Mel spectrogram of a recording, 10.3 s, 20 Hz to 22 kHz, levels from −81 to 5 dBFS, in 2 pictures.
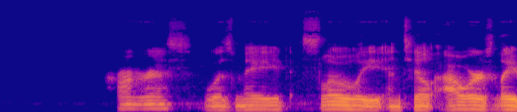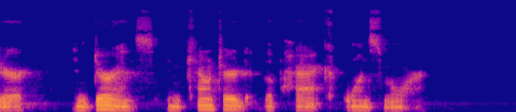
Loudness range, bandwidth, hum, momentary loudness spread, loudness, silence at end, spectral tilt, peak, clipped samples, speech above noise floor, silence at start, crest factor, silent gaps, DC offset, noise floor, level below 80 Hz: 5 LU; 16 kHz; none; 12 LU; -23 LUFS; 0.95 s; -6.5 dB/octave; -4 dBFS; under 0.1%; 59 dB; 1.2 s; 20 dB; none; under 0.1%; -81 dBFS; -52 dBFS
